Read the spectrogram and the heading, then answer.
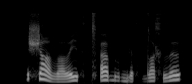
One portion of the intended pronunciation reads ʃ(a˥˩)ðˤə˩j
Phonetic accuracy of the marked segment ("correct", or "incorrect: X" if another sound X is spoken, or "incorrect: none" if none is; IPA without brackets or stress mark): correct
